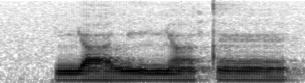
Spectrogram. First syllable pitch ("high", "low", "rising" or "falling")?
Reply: low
